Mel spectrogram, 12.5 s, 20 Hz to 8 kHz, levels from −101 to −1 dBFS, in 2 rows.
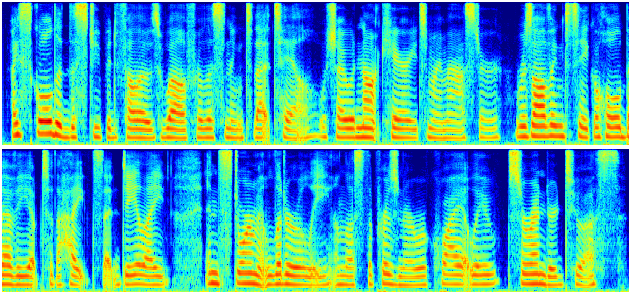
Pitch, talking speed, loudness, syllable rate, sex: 190 Hz, 210 wpm, -18 LUFS, 5.7 syllables/s, female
